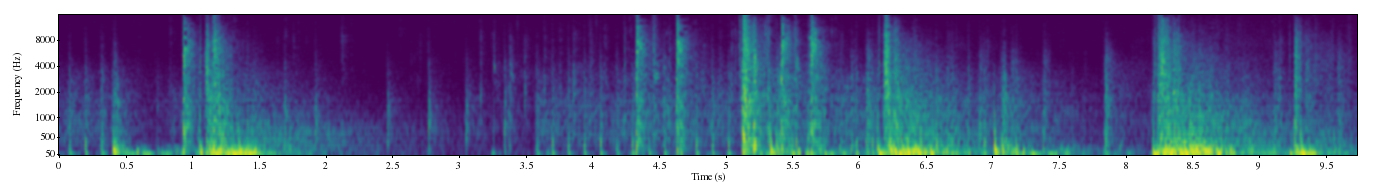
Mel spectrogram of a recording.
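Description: Loud explosions boom nearby.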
